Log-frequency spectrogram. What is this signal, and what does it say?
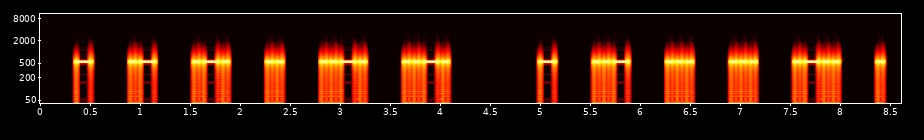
Morse code, heard as a keyed tone, about 25 wpm, spaced as for 15 wpm, 550 Hz. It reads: TARIFF TUSSLE
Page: news headlines in morse code at 15 wpm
